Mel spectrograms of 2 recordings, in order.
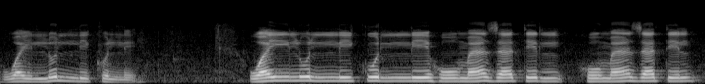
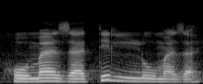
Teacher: kita idghomkan kita masukkan bunyi lam tuh dalam bunyi tanwin tanpa dengung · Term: idgham bilagunnah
